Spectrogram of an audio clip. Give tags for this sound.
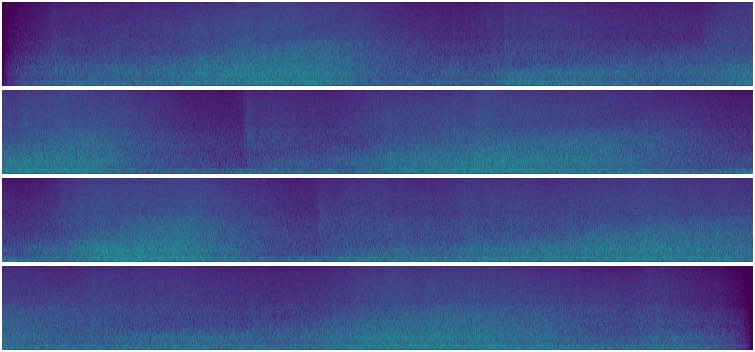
beaches California field-recording ocean water USA waves pacific-ocean

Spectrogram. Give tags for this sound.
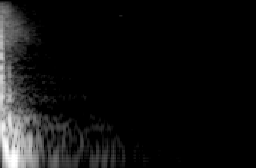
kick free sound effects

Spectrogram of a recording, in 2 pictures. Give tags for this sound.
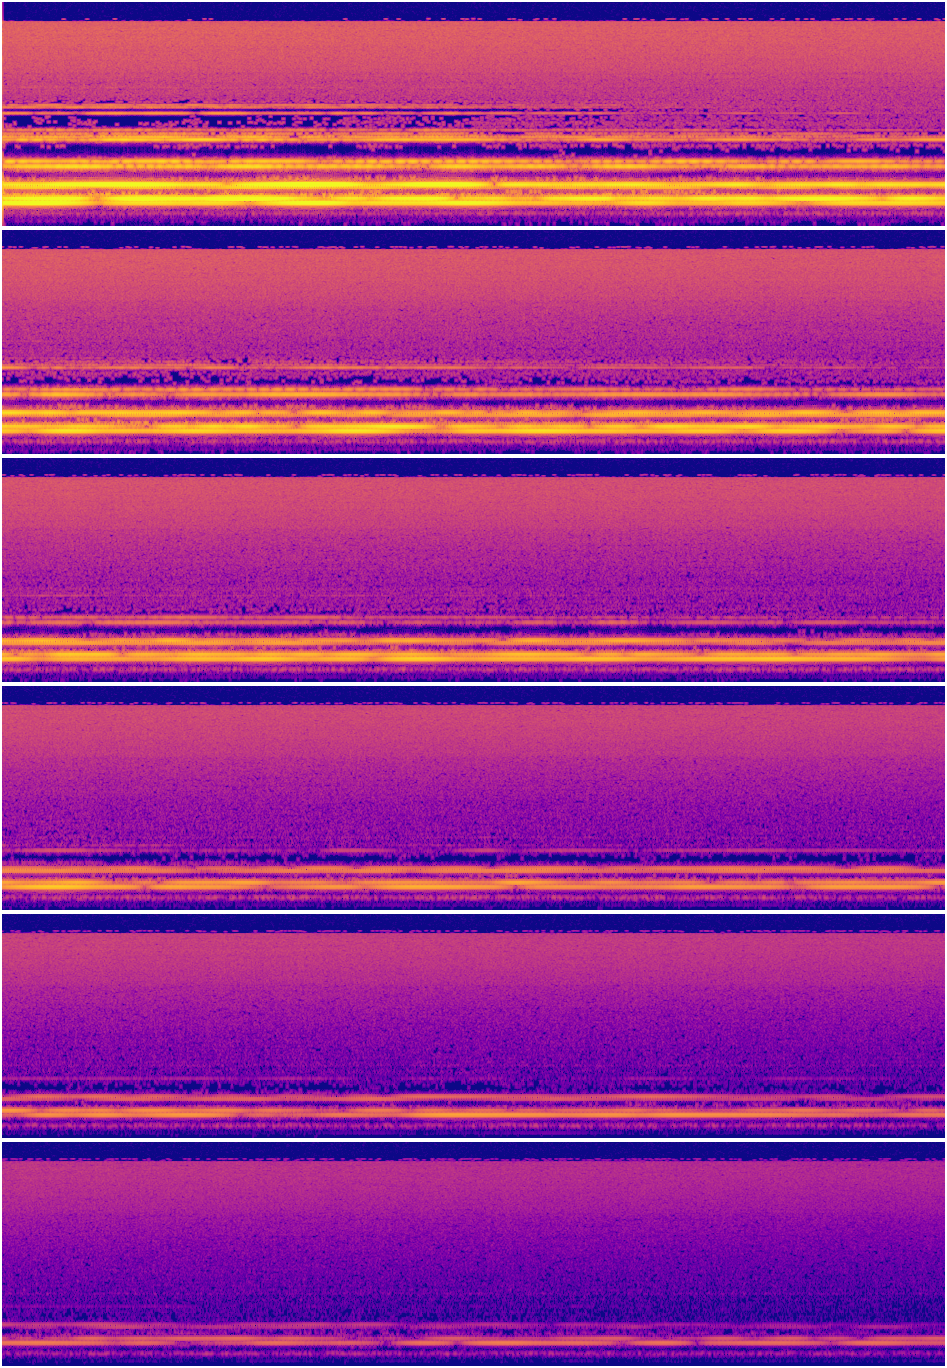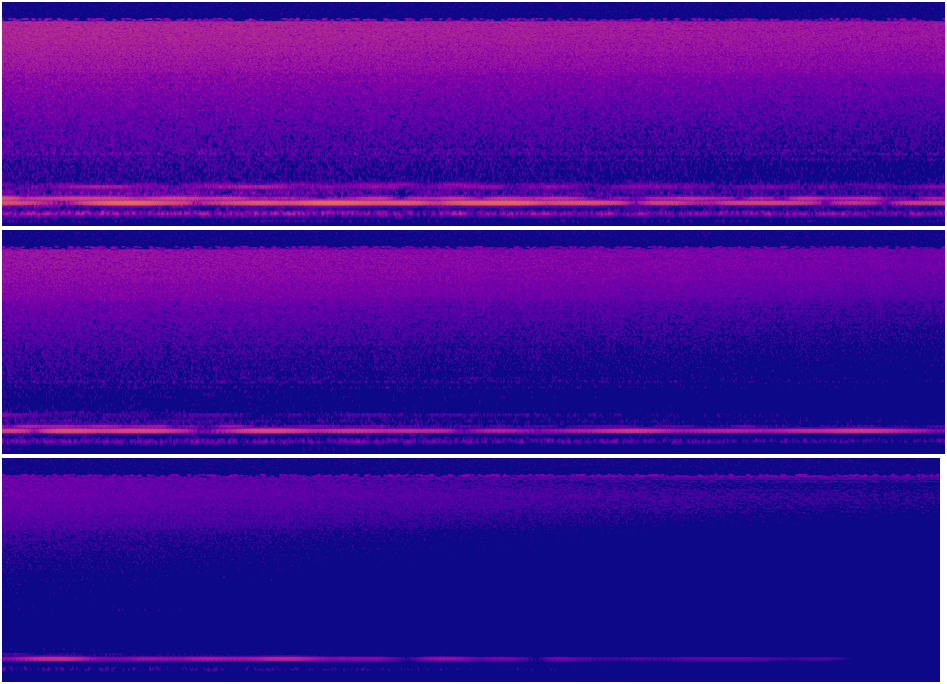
bell bowl cinematic ding dong ging glass gong meditation ping reverb ring ringing singing singing-bowl tibetan tibetan-singing-bowl

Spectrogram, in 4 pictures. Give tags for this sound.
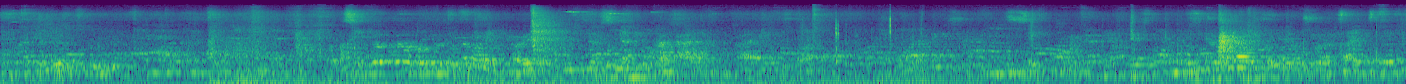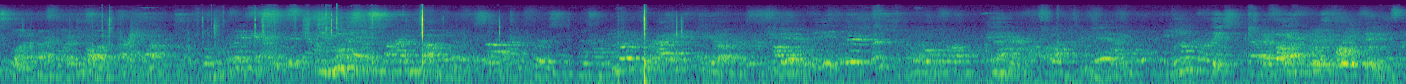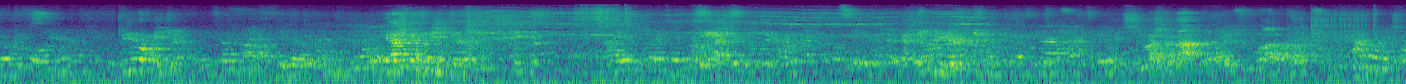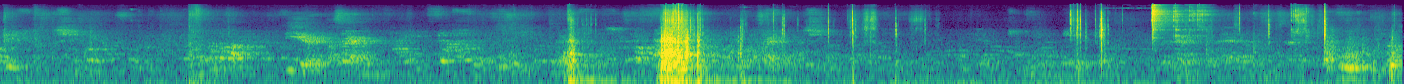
city construction street traffic

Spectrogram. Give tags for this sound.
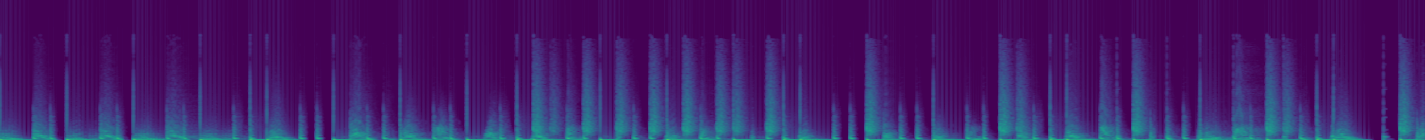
Complex Vocal-like Beat formant Filter

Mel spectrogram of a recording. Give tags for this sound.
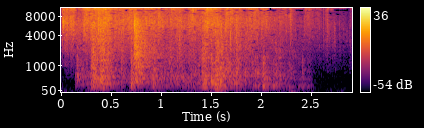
chains rattle shake

